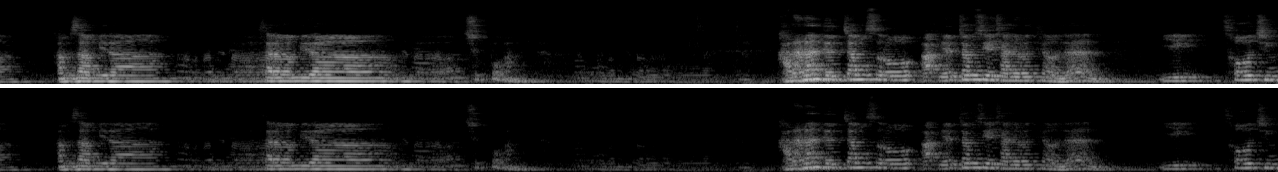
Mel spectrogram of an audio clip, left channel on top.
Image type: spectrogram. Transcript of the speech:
감사합니다. 사랑합니다. 축복합니다. 가난한 엿장수의 자녀로 태어난 이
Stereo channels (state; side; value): quieter; right; 8.1 dB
